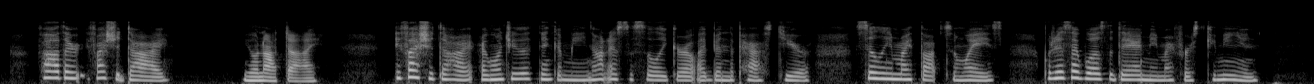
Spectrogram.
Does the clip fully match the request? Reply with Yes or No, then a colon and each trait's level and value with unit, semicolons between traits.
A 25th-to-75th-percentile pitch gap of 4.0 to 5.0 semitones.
Yes: average, 4.5 semitones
